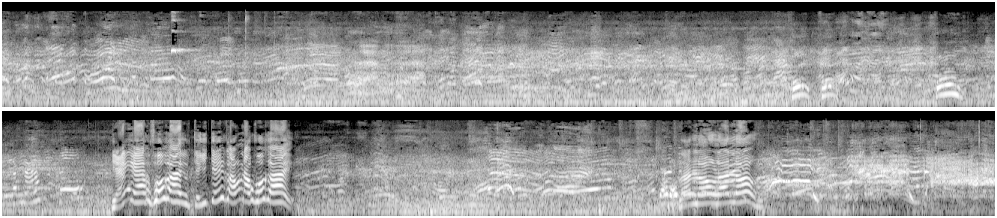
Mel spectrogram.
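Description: Young children shout and call out outdoors.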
